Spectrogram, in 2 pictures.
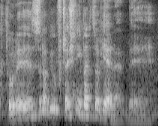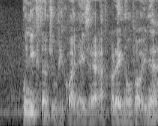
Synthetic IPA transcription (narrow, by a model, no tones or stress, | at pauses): kt̪ʰuɾɘzɾɔbʲiwft͡ʂɛɕɲejbaɾd̪zɔvʲjɛlɛbɘ | uɲiknɔɲt͡ɕuvʲikwa̰ɲaizɾaɛla̰fkɔlɛjnɔ̃w̃vɔ̰jnɛ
